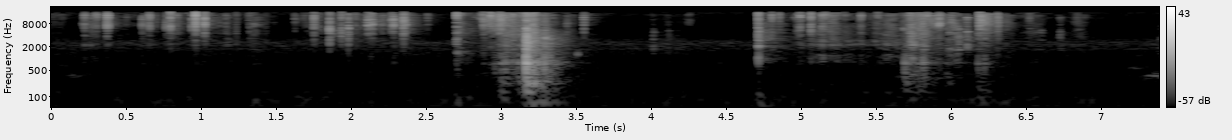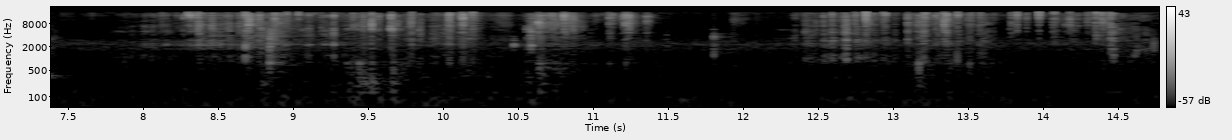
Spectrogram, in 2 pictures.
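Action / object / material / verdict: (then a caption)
scrape / soap bar scraped with a metal knife / soap / none. A solid, purple tiger-striped Cleopatra soap bar with a cream interior, held in the hand, is scraped with a metal knife. Dry, crackly scraping comes in bursts separated by brief quiet pauses, with one louder, sharper stroke early on. The sound is thin and bright with almost no low end.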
